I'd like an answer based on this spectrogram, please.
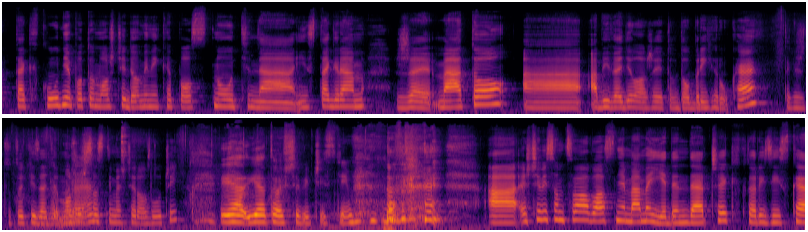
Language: Slovak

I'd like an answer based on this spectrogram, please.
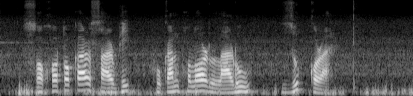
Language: Assamese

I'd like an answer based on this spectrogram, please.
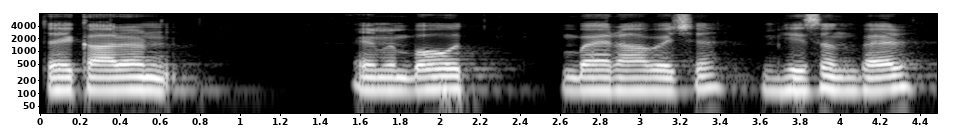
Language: Maithili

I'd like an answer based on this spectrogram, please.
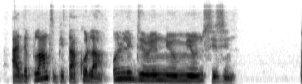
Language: Nigerian Pidgin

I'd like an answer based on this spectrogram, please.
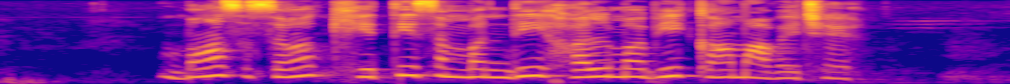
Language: Maithili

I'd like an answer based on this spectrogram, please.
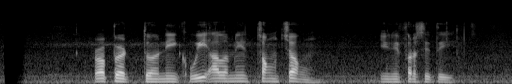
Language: Javanese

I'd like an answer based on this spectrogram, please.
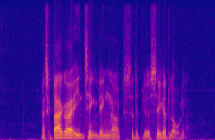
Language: Danish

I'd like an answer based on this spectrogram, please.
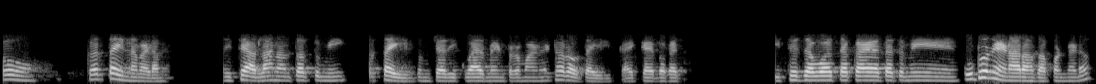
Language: Marathi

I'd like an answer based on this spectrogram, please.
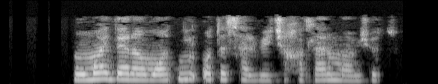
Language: Uzbek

